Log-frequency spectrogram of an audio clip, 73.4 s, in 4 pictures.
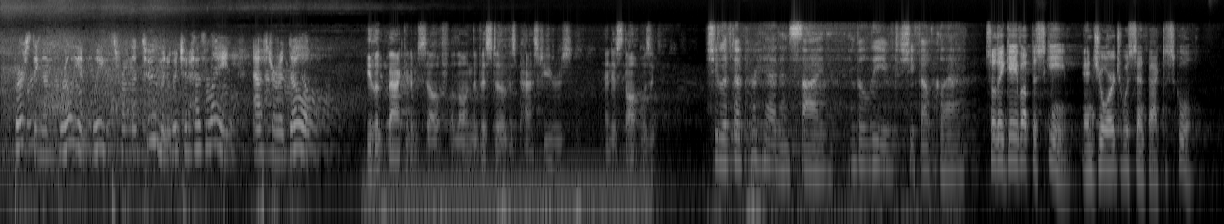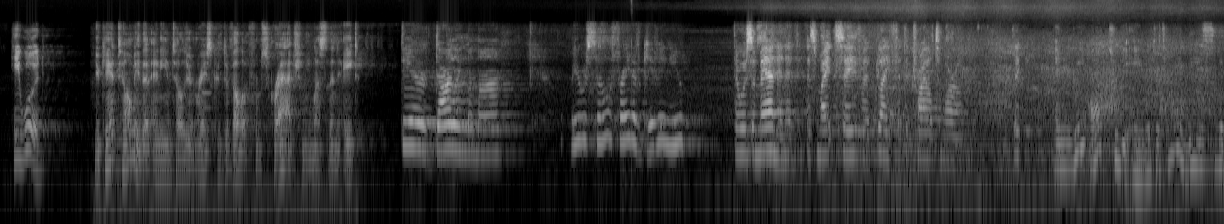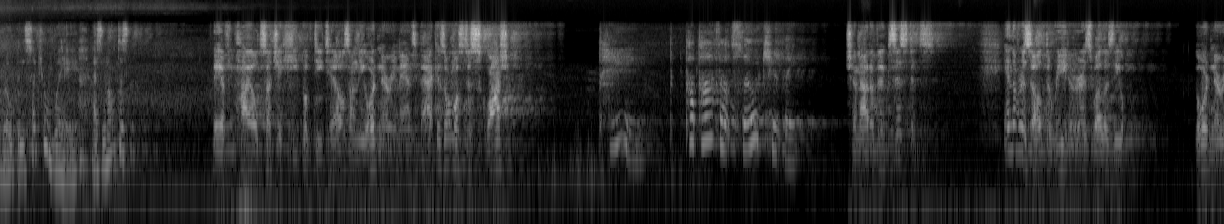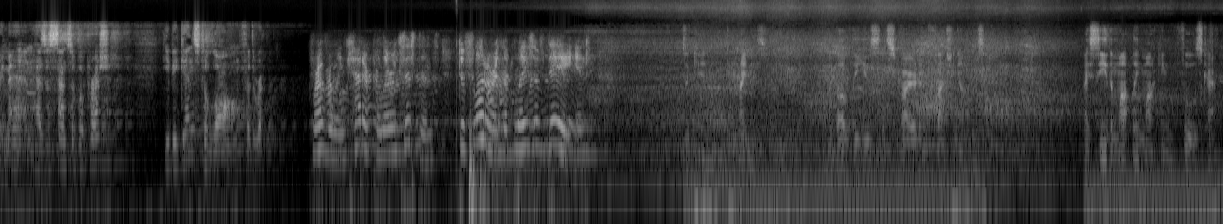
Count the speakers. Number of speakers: nine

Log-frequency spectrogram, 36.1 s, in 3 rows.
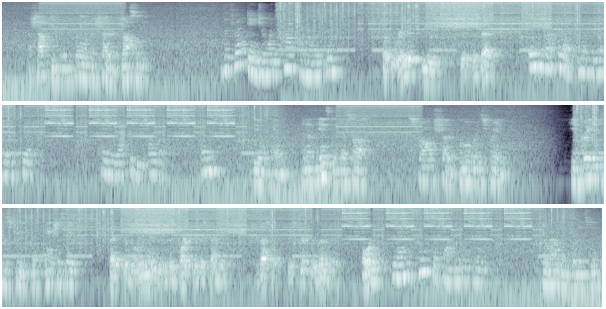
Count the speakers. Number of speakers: four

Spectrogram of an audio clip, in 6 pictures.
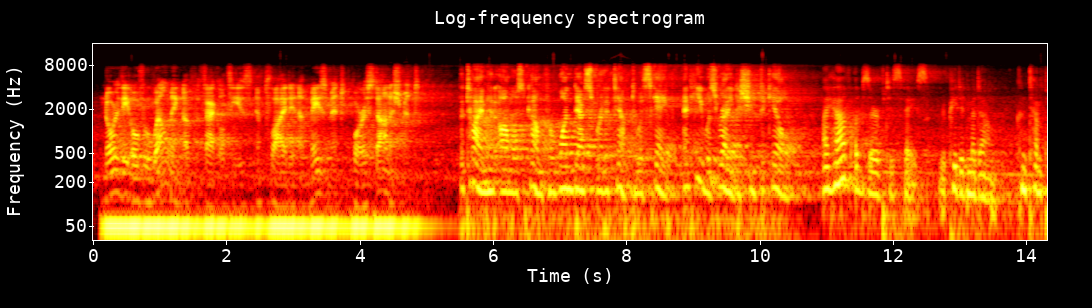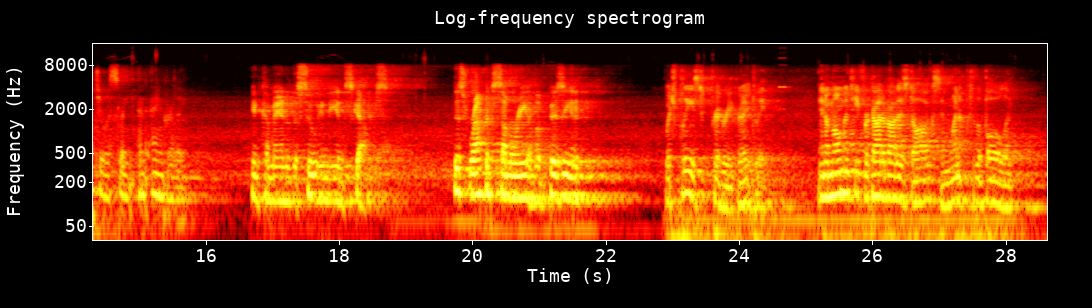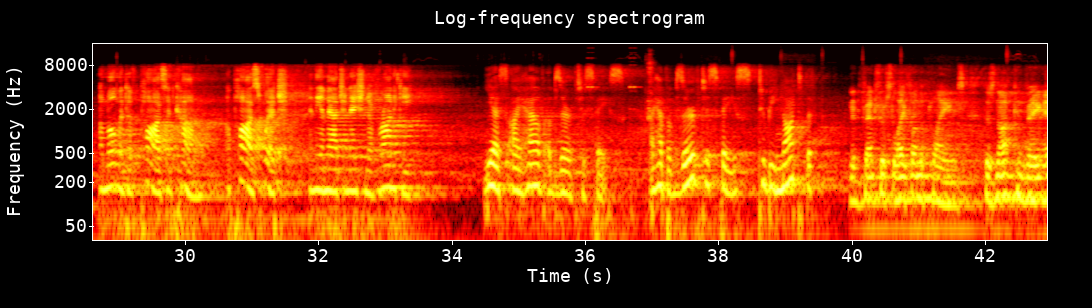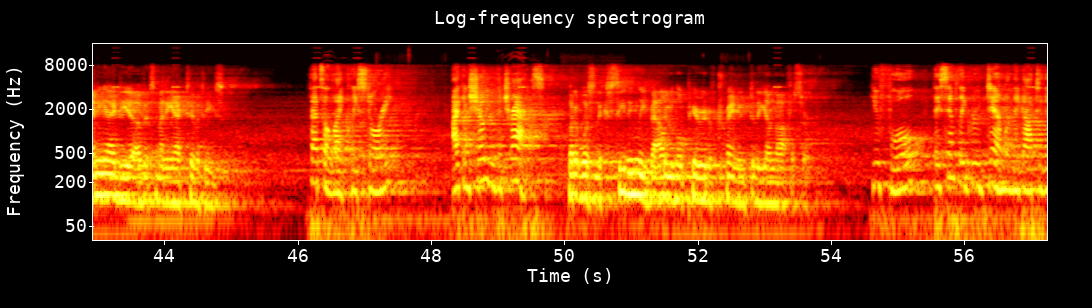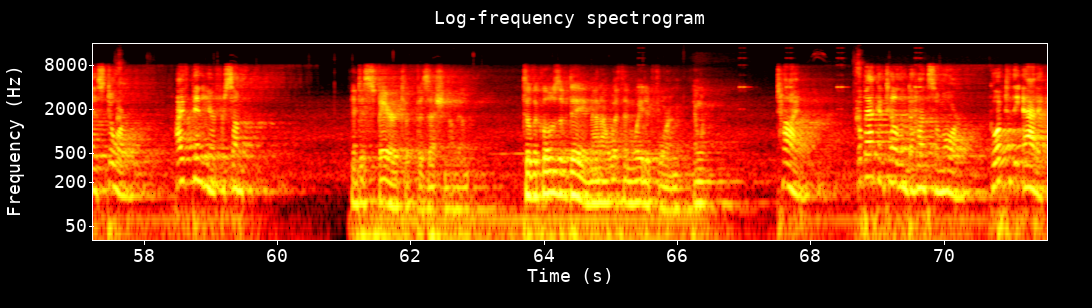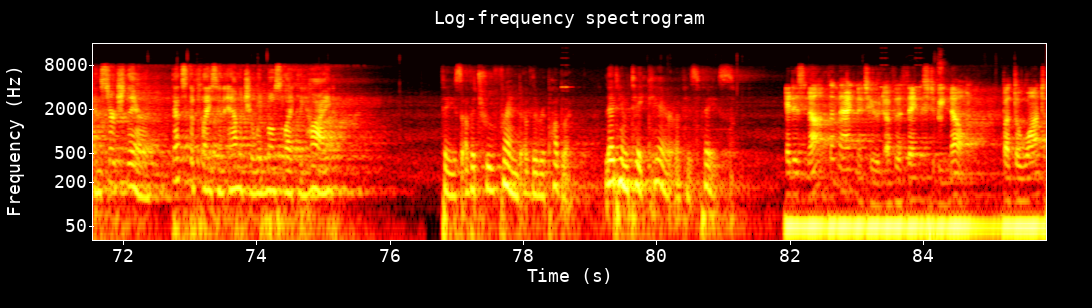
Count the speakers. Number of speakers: five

